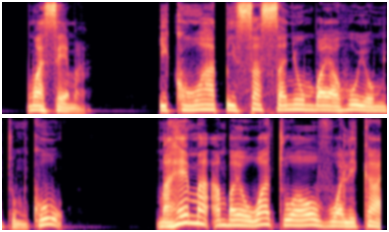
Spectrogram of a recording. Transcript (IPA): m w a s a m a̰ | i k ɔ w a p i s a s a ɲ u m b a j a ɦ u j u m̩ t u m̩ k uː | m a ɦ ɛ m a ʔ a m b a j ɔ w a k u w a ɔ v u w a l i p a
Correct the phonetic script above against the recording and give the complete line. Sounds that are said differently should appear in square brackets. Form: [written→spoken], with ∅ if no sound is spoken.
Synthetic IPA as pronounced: m w a s [a→ɛ] m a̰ | i k ɔ w a p i s a s a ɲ u m b a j a ɦ u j [u→ɔ] m̩ t u m̩ k uː | m a ɦ ɛ m a ʔ a m b a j ɔ w a [k→t] u w a ɔ v u w a l i [p→k] a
